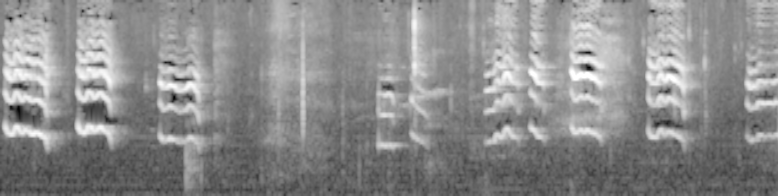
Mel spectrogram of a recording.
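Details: Capuchin monkey MonkeyBoo, a pet, vocalizing while resting on his leather couch indoors; squeaky harmonic calls that rise and fall, given in short bursts about once a second with brief gaps.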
